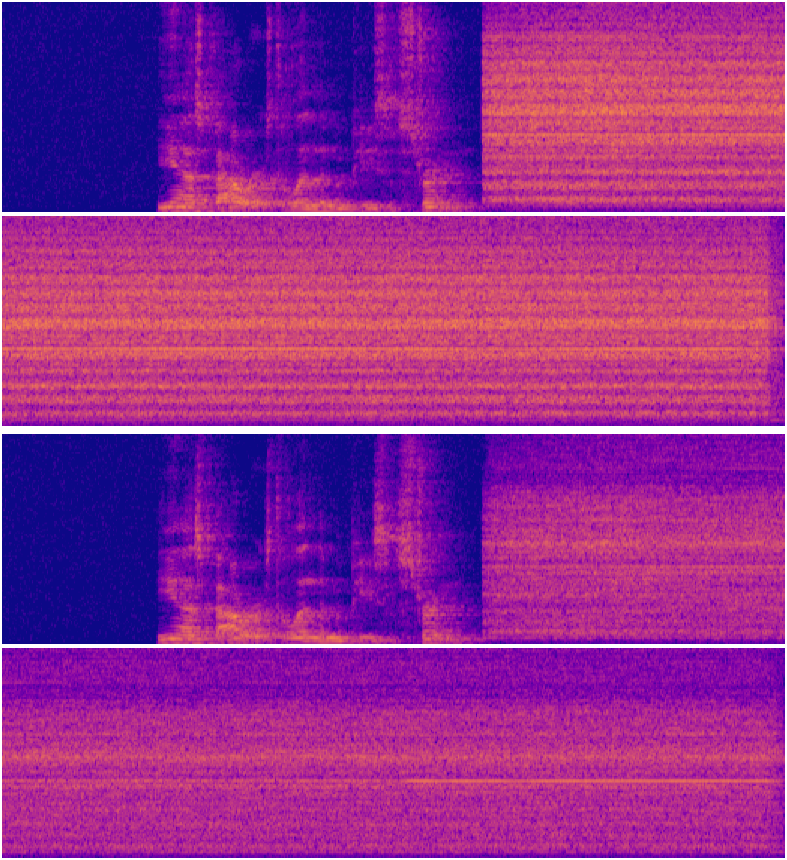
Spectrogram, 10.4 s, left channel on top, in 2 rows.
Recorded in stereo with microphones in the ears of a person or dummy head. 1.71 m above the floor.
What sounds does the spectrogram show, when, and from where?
1.0 s a man speaking: 20° right (ahead or behind), 4 m; by 3.1 s 45° right (ahead or behind), 5.5 m
3.2 s a hair dryer: 30° left (ahead or behind), 2.5 m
